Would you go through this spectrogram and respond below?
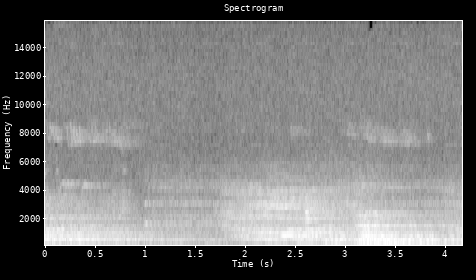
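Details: A powerful rutting roar of a red deer, heard from the middle of a rutting hollow: a continuous rough, harmonic bellow that dips slightly, then swells louder toward the end.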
